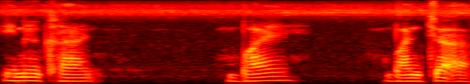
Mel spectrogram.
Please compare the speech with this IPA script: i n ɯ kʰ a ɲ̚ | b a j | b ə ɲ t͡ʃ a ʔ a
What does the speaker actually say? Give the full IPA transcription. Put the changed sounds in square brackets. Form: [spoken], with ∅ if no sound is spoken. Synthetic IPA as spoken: i n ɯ kʰ a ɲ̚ | b a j | b [a] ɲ t͡ʃ a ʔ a

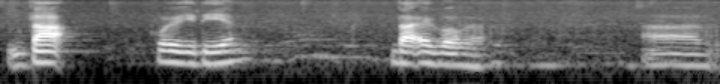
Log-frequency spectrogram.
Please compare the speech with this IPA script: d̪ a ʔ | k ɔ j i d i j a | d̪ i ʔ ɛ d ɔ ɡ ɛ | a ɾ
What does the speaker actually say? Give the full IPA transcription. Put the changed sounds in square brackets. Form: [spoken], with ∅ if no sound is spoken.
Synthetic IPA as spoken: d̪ a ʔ | k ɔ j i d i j a | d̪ [a] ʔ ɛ [ɡ] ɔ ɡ [a] | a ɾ

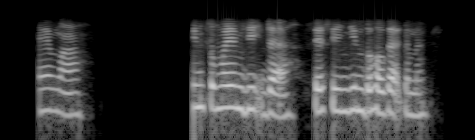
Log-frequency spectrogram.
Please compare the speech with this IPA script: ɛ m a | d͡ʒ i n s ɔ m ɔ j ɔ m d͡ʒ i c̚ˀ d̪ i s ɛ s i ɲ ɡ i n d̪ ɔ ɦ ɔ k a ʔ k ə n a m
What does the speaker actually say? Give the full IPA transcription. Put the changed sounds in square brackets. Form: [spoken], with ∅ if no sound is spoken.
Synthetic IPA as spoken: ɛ m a | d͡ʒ i n s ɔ m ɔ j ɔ m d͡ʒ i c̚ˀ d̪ [a] s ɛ s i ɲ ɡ i n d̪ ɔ ɦ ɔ [ɡ] a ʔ k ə n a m

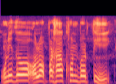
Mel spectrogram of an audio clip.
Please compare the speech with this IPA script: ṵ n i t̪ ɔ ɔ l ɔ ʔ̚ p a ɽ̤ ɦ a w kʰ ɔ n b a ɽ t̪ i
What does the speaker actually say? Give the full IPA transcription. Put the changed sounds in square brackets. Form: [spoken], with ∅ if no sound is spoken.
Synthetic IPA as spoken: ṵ n i [d̪] ɔ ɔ l ɔ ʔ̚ p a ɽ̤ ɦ a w kʰ ɔ n b [ə] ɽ t̪ i

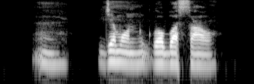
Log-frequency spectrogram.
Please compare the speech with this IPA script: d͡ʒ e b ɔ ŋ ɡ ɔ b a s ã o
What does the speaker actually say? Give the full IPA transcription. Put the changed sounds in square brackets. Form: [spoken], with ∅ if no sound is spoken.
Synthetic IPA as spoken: d͡ʒ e [m] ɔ [n] ɡ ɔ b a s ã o

